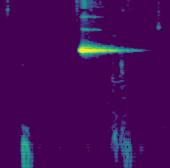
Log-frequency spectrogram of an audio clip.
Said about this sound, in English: Is it your smoke alarm? And full disclosure, I did change the battery. And so it's apparently not the battery. And I just don't know how to operate the smoke alarm. I just got into this apartment last week.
